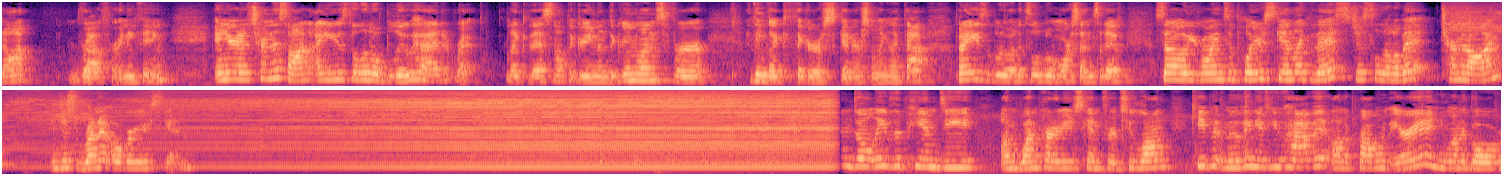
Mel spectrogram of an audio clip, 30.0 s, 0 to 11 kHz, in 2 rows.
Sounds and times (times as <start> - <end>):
Speech: 0.0 - 16.9, 23.4 - 29.9
Electric shaver, electric razor: 14.4 - 23.4.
